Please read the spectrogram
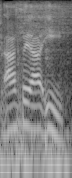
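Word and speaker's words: açaí: How do you say that berry drink, acai? – Berry acai. It's acai.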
